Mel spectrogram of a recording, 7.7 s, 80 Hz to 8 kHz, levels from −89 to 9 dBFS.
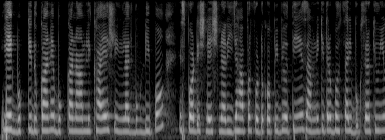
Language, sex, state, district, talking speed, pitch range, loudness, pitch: Hindi, female, Chhattisgarh, Kabirdham, 255 wpm, 270-285 Hz, -30 LUFS, 280 Hz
